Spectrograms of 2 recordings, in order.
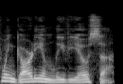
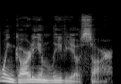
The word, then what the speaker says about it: Wingardium Leviosa: Hermione, observing him with a disapproving shake of her head, corrected, "You said it wrong. It's Wingardium Leviosa, not Wingardium Leviosar."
